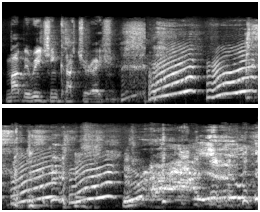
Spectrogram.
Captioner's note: makes a pretty good siren noise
